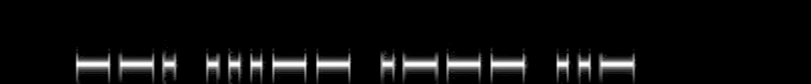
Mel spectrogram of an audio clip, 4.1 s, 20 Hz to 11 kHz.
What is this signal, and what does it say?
Morse code, heard as a keyed tone, about 22 wpm, 700 Hz. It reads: G3JU
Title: DXCC-100 Call Signs - 4 Characters - Repeated 3x - 22wpm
